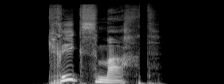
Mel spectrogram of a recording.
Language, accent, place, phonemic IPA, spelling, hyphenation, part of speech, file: German, Germany, Berlin, /ˈkʁiːksˌmaxt/, Kriegsmacht, Kriegs‧macht, noun, De-Kriegsmacht.ogg
- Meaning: armed forces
